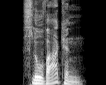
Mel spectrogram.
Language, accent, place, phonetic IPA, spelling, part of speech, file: German, Germany, Berlin, [sloˈvaːkən], Slowaken, noun, De-Slowaken.ogg
- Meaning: 1. plural of Slowake 2. genitive singular of Slowake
